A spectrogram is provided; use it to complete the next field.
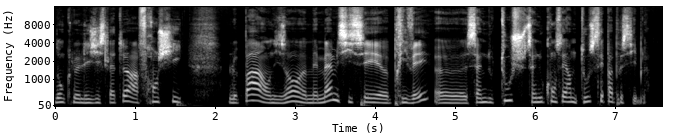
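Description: A man speaks in an ordinary speaking voice at a fairly slow pace, pitched fairly high with ordinary pitch variation. His loudness stays very even, and the sound is dry and close with no echo. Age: 60s. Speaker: film director. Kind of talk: interview.

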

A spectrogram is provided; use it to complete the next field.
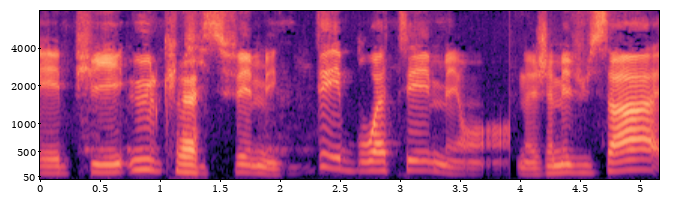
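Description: A man with a plain, everyday voice speaks with ordinary pitch variation. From Switzerland, Geneva. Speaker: podcast co-host. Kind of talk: casual chat.

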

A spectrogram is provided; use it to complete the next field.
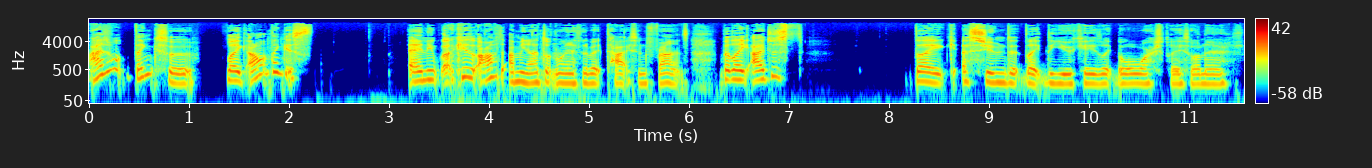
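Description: In a Glasgow accent, a woman talks at a medium pitch and a moderate pace. Her pitch varies in an ordinary way, and her pauses are long and frequent. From Scotland, Glasgow. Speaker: podcaster. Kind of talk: casual chat.

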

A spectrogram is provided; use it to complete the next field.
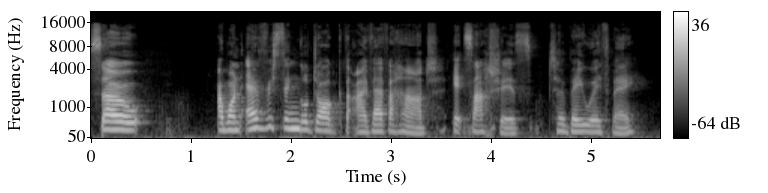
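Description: In a northern English accent, a woman speaks at a medium pitch and moderate pace. Her intonation is lively. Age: 30s. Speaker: actor and comedy writer. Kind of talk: casual chat.

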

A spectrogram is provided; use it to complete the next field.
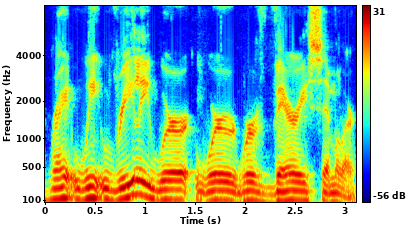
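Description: On a very clean recording with a silent background, a man with a Canadian accent uses ordinary pitch variation. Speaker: business coach. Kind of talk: interview. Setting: live event.

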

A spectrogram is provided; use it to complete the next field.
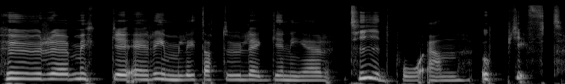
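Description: A woman speaks at a very slow pace with hardly any pauses. Her fairly high voice shows ordinary pitch variation. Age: 50s. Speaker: podcast host and coach. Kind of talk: workshop-style podcast talk.

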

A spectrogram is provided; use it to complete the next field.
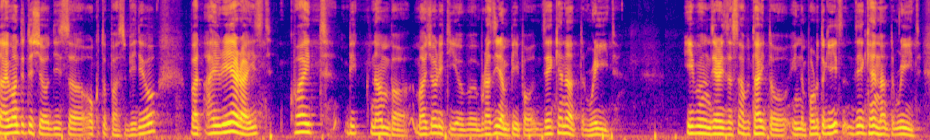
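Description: Pitched fairly high, a man talks with a Japanese accent. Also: ordinary pitch variation, moderate pace. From Japan, Kobe. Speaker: artist. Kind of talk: interview. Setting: exhibition venue. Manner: halting.

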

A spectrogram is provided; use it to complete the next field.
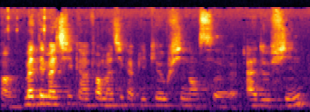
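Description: A woman's medium-pitched voice, with audible room echo and noticeable background noise. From Morocco, Casablanca. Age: 30s. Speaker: startup co-founder. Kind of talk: interview.

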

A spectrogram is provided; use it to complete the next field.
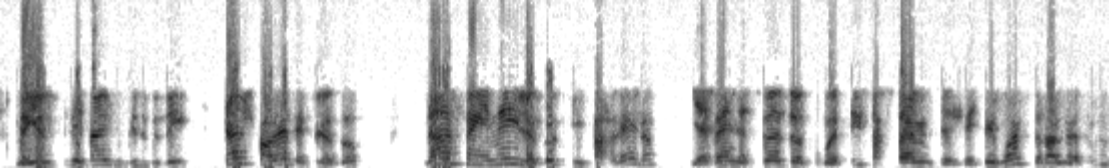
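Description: Raising and projecting his voice, a man speaks fairly quickly in a high, bright, sharp tone with very wide pitch swings, recorded dry and close with no echo. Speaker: UFO witness. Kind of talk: testimony. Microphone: crackly, too loud.

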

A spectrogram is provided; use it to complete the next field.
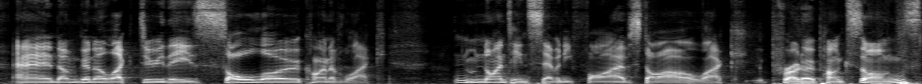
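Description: Very slowly, a man speaks at a medium pitch in a flat, monotone way. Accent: Australian. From Newcastle, Australia. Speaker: comedian and musician. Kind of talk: casual chat.

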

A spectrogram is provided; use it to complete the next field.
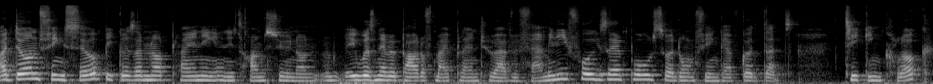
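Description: The voice carries a French accent and a dark, mellow tone. It moves at a moderate pace with ordinary pitch variation. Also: woman, medium pitch for a woman. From France. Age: 30s. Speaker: immigrant sharing her experience. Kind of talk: casual interview chat.

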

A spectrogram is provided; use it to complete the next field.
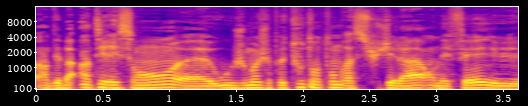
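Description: A somewhat breathy quality marks this man's voice. It sits at a medium pitch. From Paris region, France. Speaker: journalist, newspaper editor. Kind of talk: televised debate.

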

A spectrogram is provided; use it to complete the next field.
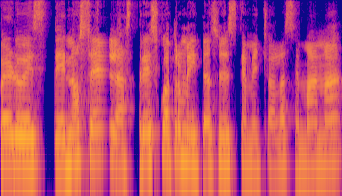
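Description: In a quiet background, a woman's fairly high voice comes through with a bright, sharp tone. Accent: Guadalajara. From Mexico, Guadalajara. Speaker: podcaster, former photographer. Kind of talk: interview conversation.

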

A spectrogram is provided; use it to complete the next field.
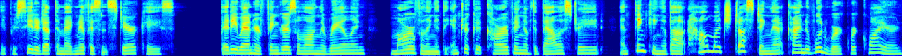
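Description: A woman with a plain, everyday voice speaks at a fairly quick pace in a fairly low pitch with ordinary pitch variation, recorded very cleanly against a silent background with a dry, close sound and no echo. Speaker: horror author. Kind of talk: reading aloud.

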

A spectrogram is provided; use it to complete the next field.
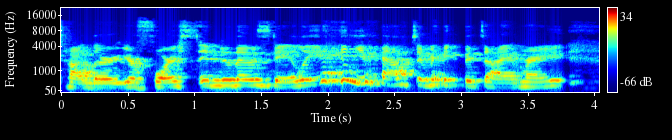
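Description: A woman with an American accent, very fast, with ordinary pitch variation amid noticeable background noise. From rural US. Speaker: startup co-founder. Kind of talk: interview.

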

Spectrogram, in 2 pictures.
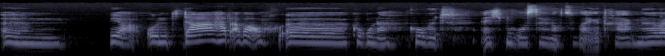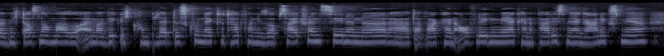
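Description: A woman's medium-pitched voice moves at a moderate pace, its intonation monotone and flat. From Germany. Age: 30s. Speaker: medicine woman and sound healer. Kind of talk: interview, casual chat. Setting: inside a cave. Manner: hesitant, many fillers.

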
